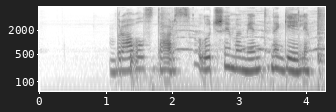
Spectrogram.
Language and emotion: Russian, neutral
